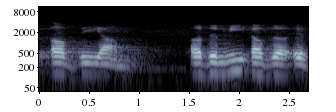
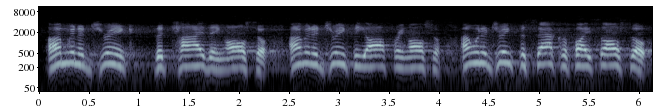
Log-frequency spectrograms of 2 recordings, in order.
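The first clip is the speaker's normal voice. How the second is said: high, emphatic preacher's exhortation; full-force preaching; 6 semitones higher, 4 dB louder than usual. Real, not acted. Preacher urging congregation to drink all of it, forceful and rousing. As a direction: drive each repeated command home, pitched up.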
